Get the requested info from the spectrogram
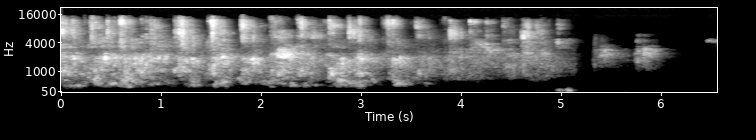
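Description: Audience applauding, the clapping thinning out and dying away about five seconds in, followed by a brief low thump.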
